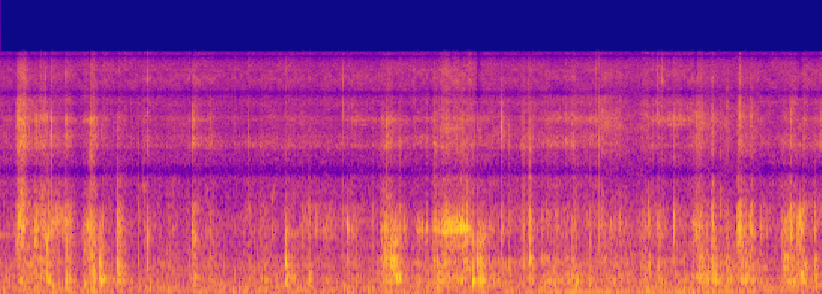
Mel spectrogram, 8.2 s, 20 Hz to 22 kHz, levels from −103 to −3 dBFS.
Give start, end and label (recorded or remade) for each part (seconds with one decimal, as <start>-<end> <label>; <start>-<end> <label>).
0.0-6.0 remade; 6.0-6.5 recorded; 6.5-7.0 remade; 7.0-7.6 recorded; 7.6-8.2 remade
